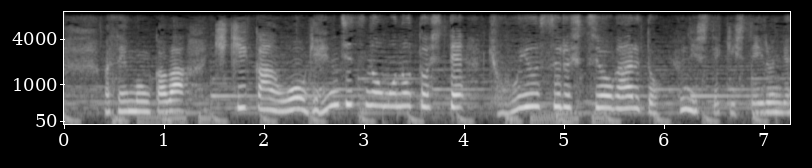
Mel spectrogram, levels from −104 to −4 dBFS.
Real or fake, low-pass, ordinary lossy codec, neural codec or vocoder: real; 7.2 kHz; none; none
